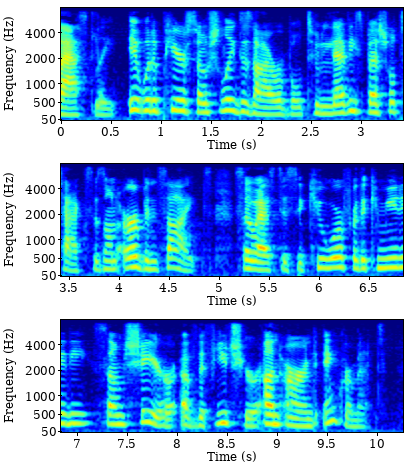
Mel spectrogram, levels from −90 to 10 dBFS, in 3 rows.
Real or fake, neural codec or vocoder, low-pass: real; none; 7.2 kHz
